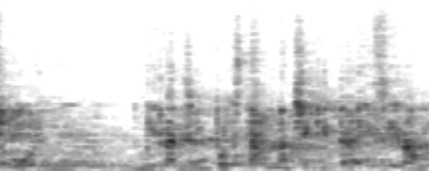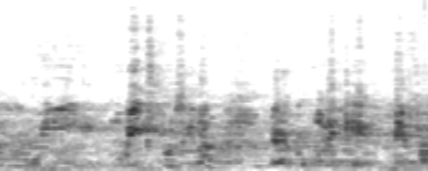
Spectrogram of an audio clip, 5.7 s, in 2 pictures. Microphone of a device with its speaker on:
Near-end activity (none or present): none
